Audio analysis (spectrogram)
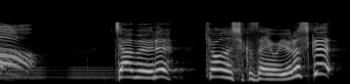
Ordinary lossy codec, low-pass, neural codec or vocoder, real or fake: none; 7.2 kHz; none; real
